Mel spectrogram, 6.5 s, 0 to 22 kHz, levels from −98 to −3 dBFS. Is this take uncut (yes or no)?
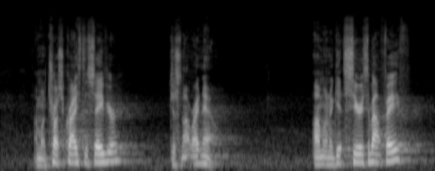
yes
